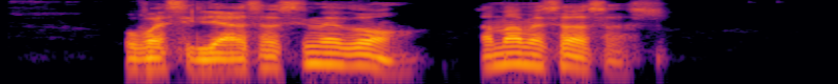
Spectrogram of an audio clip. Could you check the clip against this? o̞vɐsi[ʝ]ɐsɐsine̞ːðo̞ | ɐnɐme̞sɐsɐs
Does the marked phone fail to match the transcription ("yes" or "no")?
yes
